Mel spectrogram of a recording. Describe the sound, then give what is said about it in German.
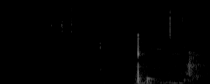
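A computer mouse clicking on a web link: a few faint, light clicks followed by one sharper, louder click and some softer ticks, with no voice. “Liste der sozialistischen Staaten. Klicke ich jetzt mal mhm. drauf.”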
